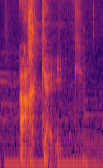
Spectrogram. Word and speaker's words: archaïque: Ben oui, le même CH qui fait un ch dans le mot chat fait un K dans archaïque.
